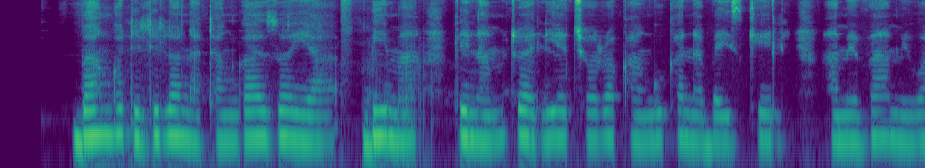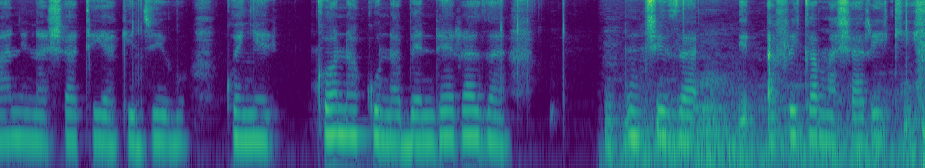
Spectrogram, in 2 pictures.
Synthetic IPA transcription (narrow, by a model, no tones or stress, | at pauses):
ɓaŋɡɔlililɔnatʰaŋɡazɔjaɓimalinam̩tʰualijɛt͡ʃɔɾwakaːŋɡukʰanabaiskʰɛliamɛvaːmiwaninaʃatijakiʄivukwɛɲɛ | kʰɔnakunaɓɛndɛɾaza | ɲ̩t͡ʃizaː | fɾikamaʃaɾikʰi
